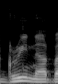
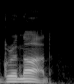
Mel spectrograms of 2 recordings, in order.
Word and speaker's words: Greenard: Ich sage mal Greenard, weil er mit zwei E geschrieben hat, aber Grenard.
